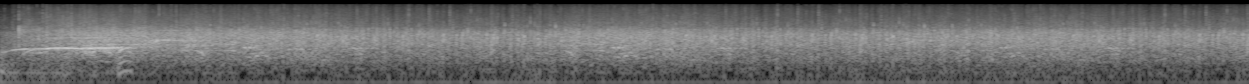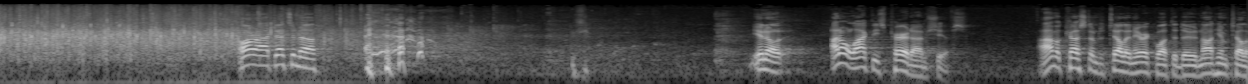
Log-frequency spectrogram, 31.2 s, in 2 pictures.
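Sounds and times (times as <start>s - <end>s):
audience applause: 0.0s - 22.1s
laughter: 2.6s - 4.8s, 6.8s - 9.5s, 20.1s - 24.0s
speech: 18.9s - 20.9s, 25.1s - 27.7s, 28.6s - 31.2s.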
